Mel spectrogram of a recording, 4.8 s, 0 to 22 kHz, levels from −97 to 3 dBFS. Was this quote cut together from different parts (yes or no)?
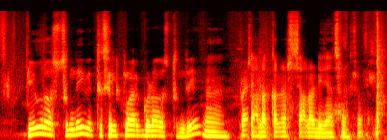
yes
